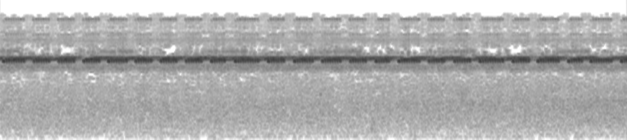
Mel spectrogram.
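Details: High, piercing insect trill from a relaxing nature-sound recording, pulsing quickly in regular short bursts around two or three per second, with a thin shimmer of higher tones above and a quiet background.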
